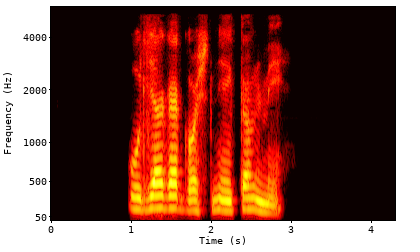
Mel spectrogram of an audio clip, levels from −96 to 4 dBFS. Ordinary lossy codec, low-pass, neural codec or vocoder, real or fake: MP3, 48 kbps; 5.4 kHz; codec, 16 kHz, 2 kbps, X-Codec, HuBERT features, trained on LibriSpeech; fake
